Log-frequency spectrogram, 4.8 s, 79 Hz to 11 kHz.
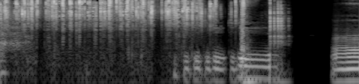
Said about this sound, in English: I guess I'll just roll the 5 dice. See how we get.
